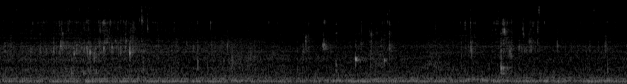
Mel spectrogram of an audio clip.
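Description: Liquid pours into a pan with a soft splash.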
